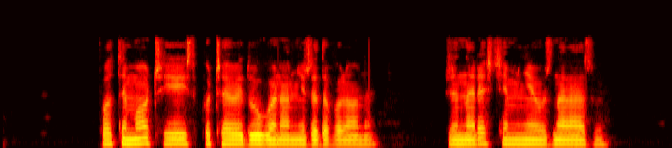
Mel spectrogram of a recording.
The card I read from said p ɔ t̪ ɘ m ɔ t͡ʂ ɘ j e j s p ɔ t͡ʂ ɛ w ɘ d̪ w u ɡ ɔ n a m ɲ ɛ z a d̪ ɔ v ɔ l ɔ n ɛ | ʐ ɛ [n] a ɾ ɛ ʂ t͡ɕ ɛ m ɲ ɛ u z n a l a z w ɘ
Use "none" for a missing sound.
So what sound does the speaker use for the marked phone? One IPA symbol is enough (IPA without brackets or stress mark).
n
